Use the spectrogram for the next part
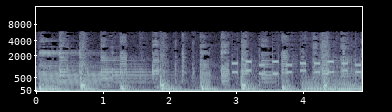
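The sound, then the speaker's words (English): A quick run of short touch-tone keypad beeps, digits of a prepaid card number being punched into a phone on a Sprint calling line, comes in over a steady rhythmic music bed during the second half, each tone brief and clear. “Please enter your prepaid card number.”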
